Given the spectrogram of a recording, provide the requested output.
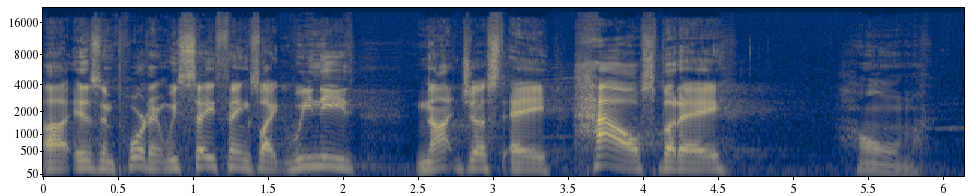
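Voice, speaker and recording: With an American accent, a man speaks in a bright, sharp, animated tone, his pitch varying in an ordinary way. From US South, South Carolina. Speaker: pastor. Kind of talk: sermon. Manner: repetitive, halting fillers.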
